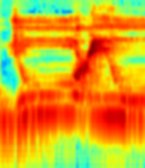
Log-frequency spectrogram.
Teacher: یہاں پر ہم نے جیم کو واو ساکن کے ساتھ ملاتے ہوئے کھینچ کر ادا کرنا ہے کیونکہ یہ واو مدہ ہے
